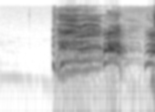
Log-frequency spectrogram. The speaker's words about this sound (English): Coughing up a lung.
